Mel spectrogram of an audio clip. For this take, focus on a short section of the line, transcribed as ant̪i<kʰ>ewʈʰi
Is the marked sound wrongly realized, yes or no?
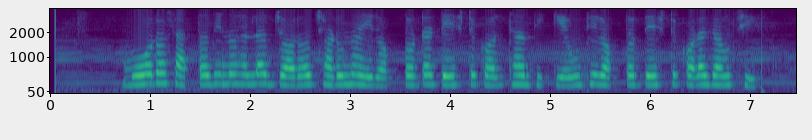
yes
